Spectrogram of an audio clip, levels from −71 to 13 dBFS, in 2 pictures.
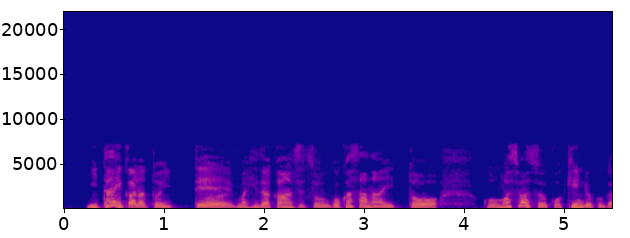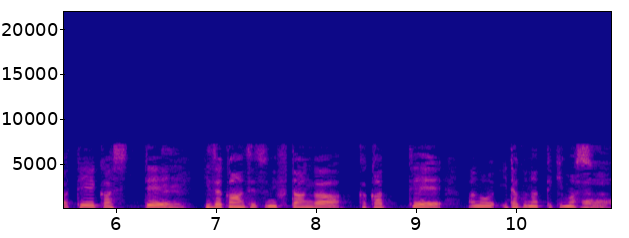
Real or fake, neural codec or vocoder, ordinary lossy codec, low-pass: real; none; MP3, 64 kbps; 7.2 kHz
